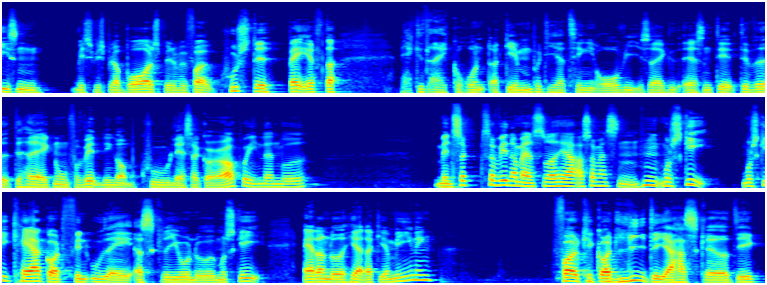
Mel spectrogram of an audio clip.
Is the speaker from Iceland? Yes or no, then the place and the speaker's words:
no; Frederiksberg, Capital Region of Denmark, Denmark; also born or lived in Aarhus; Jeg er født i Aarhus, men det flyttede jeg hurtigt væk fra. Det kan jeg ikke huske. Så flyttede jeg til Frederiksberg, og så boede jeg der indtil jeg var 20. Og der gik jeg i børnehave, der gik jeg i folkeskole, der gik jeg i gymnasiet.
